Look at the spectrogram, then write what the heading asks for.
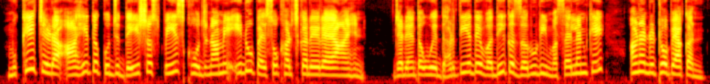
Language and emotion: Sindhi, angry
